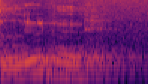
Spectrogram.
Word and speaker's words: Loudon: Daisy Dopp and Loudon, even though his name is spelled as Loudon, it's Loudon Young.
